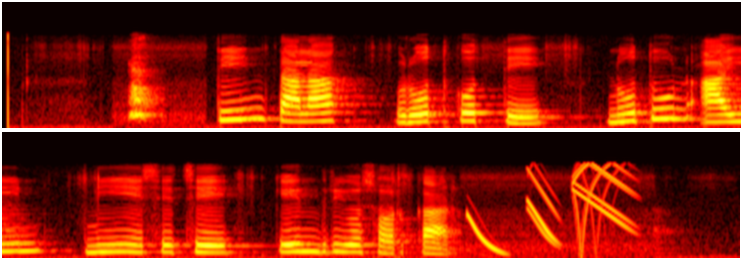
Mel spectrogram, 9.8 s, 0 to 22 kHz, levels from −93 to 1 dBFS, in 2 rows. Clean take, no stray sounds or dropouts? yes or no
no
